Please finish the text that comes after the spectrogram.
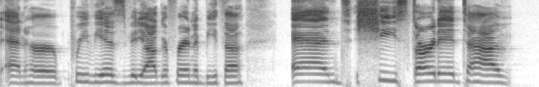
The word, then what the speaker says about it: Ibiza: Is that how you pronounce it? Yeah, yeah. Ibiza.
